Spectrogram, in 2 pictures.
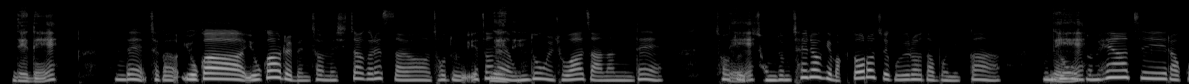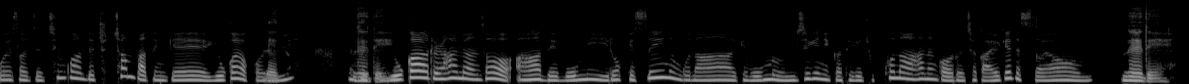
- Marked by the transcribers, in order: other background noise; tapping
- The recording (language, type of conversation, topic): Korean, advice, 값비싼 소비를 한 뒤 죄책감과 후회가 반복되는 이유는 무엇인가요?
